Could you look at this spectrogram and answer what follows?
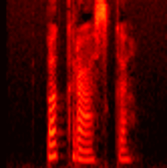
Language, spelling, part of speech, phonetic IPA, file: Russian, покраска, noun, [pɐˈkraskə], Ru-покраска.ogg
- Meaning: 1. painting 2. paint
